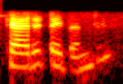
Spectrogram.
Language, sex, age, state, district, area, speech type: Kannada, female, 18-30, Karnataka, Gadag, urban, conversation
